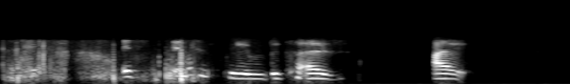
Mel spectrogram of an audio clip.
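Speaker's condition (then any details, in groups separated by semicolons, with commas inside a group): Cerebral palsy; birth onset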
